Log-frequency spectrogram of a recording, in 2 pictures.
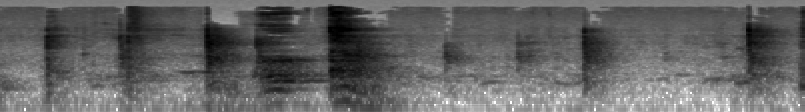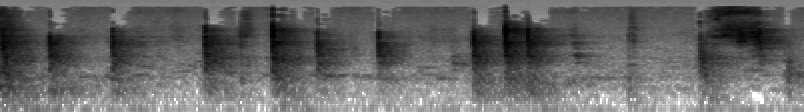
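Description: Chalk taps and scratches on a blackboard in short strokes.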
